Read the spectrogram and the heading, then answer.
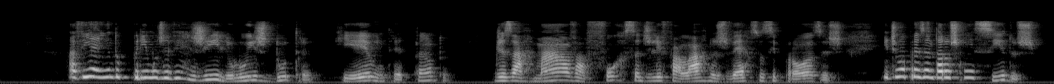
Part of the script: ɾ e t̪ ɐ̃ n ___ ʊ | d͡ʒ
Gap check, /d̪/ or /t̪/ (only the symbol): t̪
